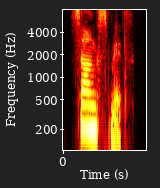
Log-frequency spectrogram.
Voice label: "songsmith", Indian

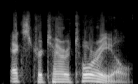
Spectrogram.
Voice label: "extraterritorial", American

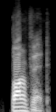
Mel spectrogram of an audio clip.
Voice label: "bovate", American

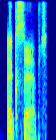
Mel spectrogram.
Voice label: "accept", British

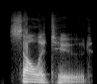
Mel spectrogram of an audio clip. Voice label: "solitude", American

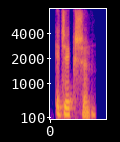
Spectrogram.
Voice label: "ejection", Indian

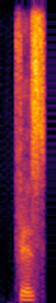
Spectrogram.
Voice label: "phiz", Indian; Dictionary

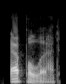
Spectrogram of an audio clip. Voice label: "epaulette", American

